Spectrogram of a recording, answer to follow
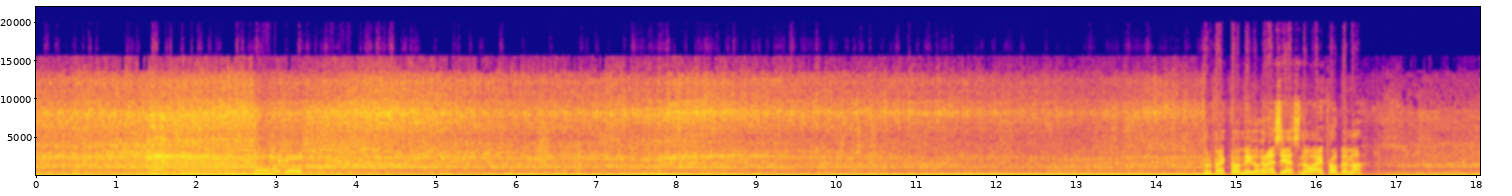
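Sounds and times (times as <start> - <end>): bus diesel engine running: 0.0 - 18.0.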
